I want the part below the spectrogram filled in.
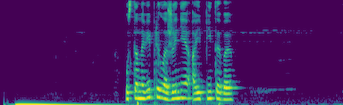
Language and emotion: Russian, neutral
